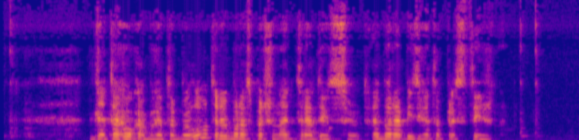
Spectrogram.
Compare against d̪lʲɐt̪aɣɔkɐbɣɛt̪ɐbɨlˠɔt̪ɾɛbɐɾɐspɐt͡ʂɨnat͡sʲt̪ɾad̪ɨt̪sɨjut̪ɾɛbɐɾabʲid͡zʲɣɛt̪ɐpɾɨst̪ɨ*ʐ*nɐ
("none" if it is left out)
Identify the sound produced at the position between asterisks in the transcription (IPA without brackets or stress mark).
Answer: ʐ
